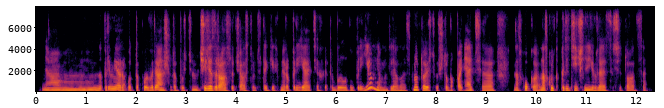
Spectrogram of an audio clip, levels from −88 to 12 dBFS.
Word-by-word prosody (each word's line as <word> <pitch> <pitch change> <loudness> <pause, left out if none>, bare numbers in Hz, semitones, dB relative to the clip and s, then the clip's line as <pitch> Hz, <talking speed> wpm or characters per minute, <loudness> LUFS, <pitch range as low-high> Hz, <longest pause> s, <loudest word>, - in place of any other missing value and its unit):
ам, 140 +1 0
например, 160 -1 +2
вот 145 0 -4
такой 155 +1 0
вариант, 145 -2 +4
что, - - -10
допустим, 135 0 -6
через 180 +4 +5
раз 140 -6 +5
участвовать 125 +2 -5
в - - -25
таких 125 -1 -5
мероприятиях. 135 -2 -2
Это 135 - -9
было 145 +1 +1
бы 145 0 -8
приемлемо 200 - +1
для 130 +1 -2
вас? 120 0 -5
Ну 235 -1 +5
то 185 -6 +3
есть 155 -4 +2
чтобы 140 +2 -6
понять, 145 -2 -1
э, 130 0 0 0.4
насколько 140 0 0
насколько 160 +6 +2
критичной 175 -7 0
является 135 -1 0
ситуация? 130 0 -7
140 Hz, 145 wpm, -22 LUFS, 130-150 Hz, 0.4 s, через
